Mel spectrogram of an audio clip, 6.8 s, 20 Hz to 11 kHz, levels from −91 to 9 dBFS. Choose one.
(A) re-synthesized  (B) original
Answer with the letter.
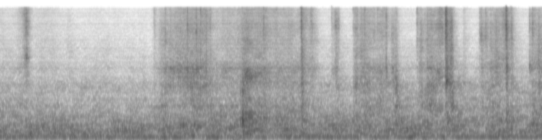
A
